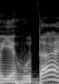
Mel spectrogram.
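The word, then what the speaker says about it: יהודה: tribu de judá y en hebreo junta se pronuncia y es justa por tanto esa región se conoce como yehuda en hebreo y el traducirlo en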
